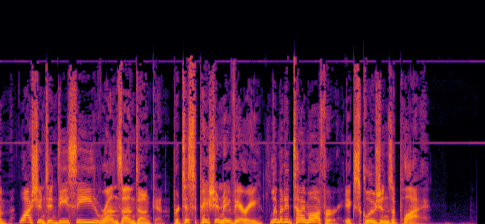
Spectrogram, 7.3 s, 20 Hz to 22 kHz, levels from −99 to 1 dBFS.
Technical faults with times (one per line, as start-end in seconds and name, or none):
0.00-7.29 USB whine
